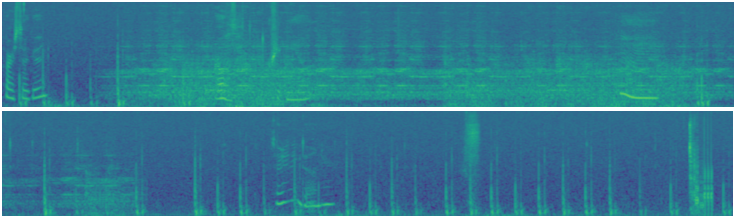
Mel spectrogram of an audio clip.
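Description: Footsteps clank steadily.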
